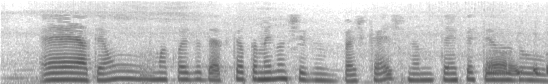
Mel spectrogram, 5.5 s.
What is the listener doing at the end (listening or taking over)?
taking over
